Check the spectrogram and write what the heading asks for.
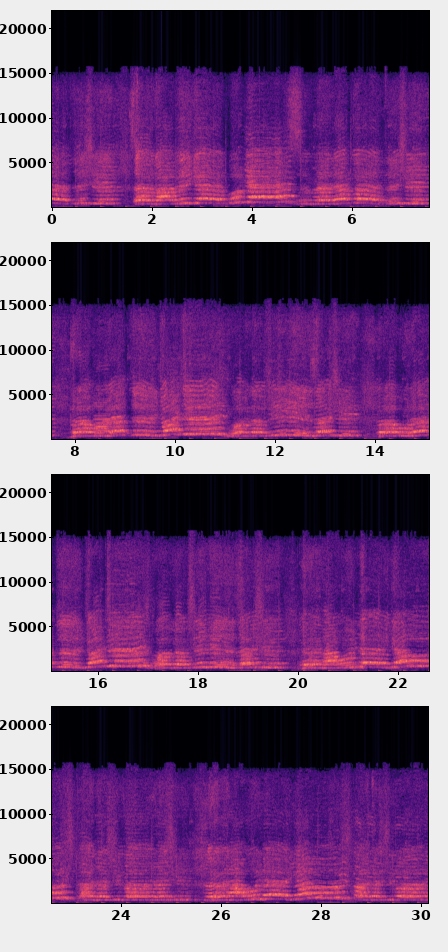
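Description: A class of young schoolchildren singing together in unison, the song running in phrases with short breaks about every six seconds.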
